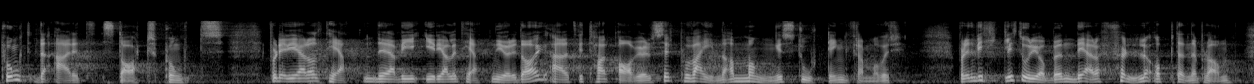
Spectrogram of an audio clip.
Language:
Norwegian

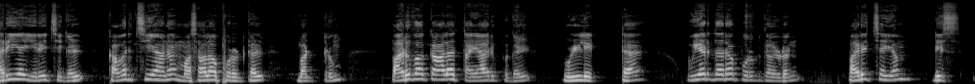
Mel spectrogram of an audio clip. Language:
Kota (India)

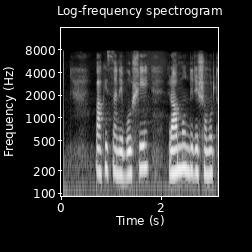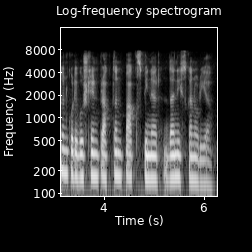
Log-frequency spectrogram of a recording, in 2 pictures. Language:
Bangla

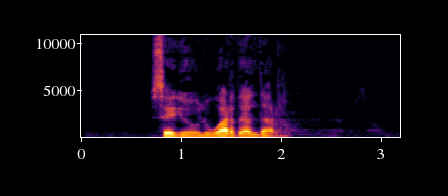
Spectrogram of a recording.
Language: Galician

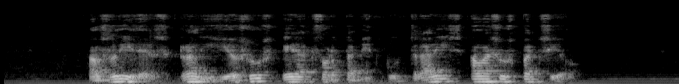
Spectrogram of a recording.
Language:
Catalan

